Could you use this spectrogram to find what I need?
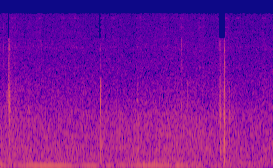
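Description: Plastic clips click and snap as a door's inner panel is pried loose.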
